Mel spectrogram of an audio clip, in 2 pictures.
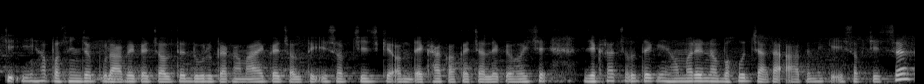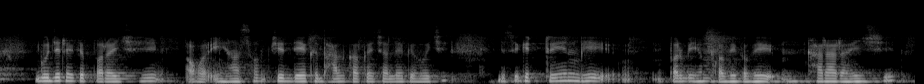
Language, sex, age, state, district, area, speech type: Maithili, male, 30-45, Bihar, Sitamarhi, rural, spontaneous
